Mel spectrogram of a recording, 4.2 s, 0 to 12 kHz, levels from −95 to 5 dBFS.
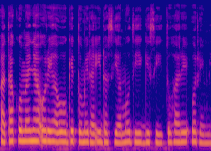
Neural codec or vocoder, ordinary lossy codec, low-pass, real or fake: none; none; 10.8 kHz; real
